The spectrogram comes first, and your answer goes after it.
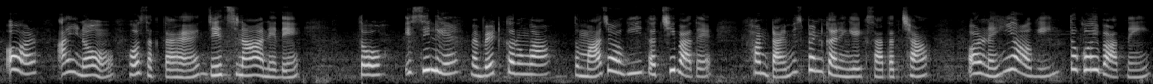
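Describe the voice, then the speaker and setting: A woman's voice: extremely high pitch, big pitch swings, normal speed, background noise. Woman voicing a coaxing young boyfriend. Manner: coaxing, reassuring. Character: young female boyfriend type, soothing and teasing. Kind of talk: fan audio drama.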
